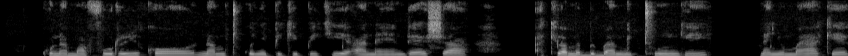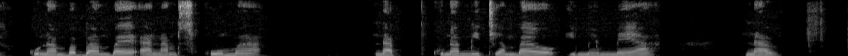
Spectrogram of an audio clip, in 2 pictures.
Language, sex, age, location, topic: Swahili, female, 18-24, Kisii, health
